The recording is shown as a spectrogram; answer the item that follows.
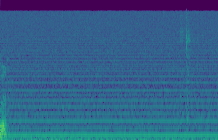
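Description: Steady electrical mains hum picked up by the recording microphone, one constant low tone with fainter overtones. Two faint clicks come near the end.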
